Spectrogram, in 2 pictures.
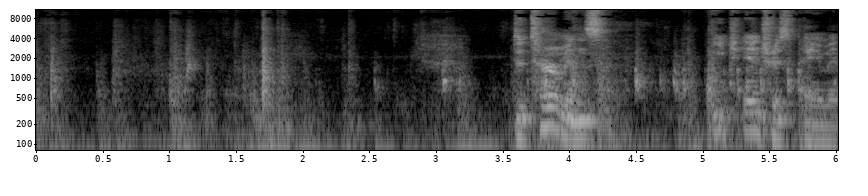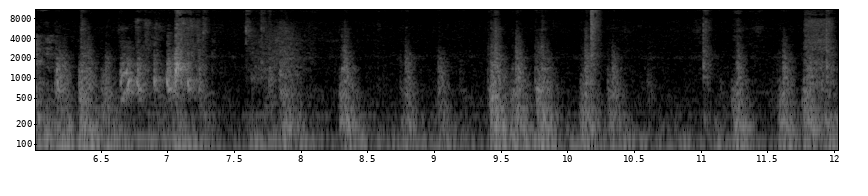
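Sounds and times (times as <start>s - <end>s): marker squeaking on whiteboard: 2.9s - 7.4s.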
